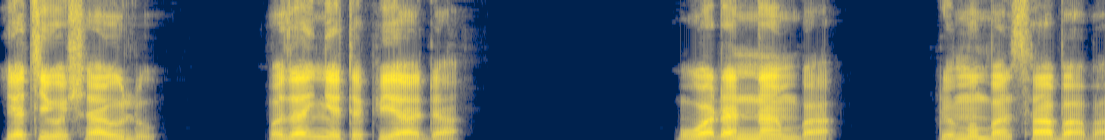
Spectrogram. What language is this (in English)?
Hausa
